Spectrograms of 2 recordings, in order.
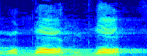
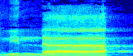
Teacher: Ya, baca kena tebal tu sebab lafzul jalalah. Bila baris sebelum Allah tu bagi atas, bagi depan baca tebal wallah mullah. Tapi baris sebelumnya bagi bawah baca tarkik, baca dengan nipis lillah.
